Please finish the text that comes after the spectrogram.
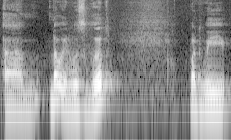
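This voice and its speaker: A man in his sixties explaining technical matters in an interview, speaking in a measured, deliberate way. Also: medium pitch, lively intonation, warm tone. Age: 60s. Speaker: guest, loudspeaker designer. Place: studio set, seated indoors.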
